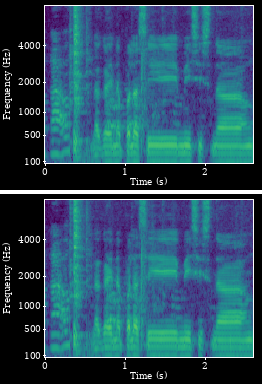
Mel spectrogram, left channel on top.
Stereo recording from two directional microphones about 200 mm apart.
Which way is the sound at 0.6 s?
10° left (ahead or behind).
